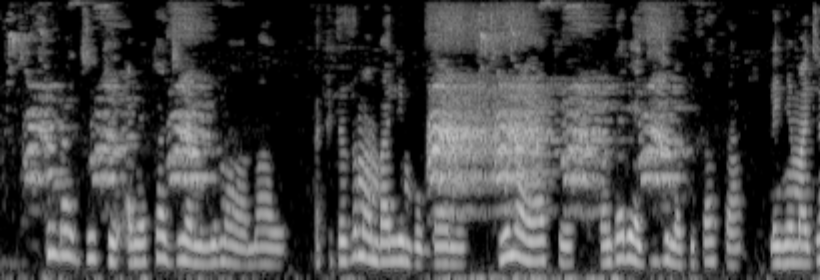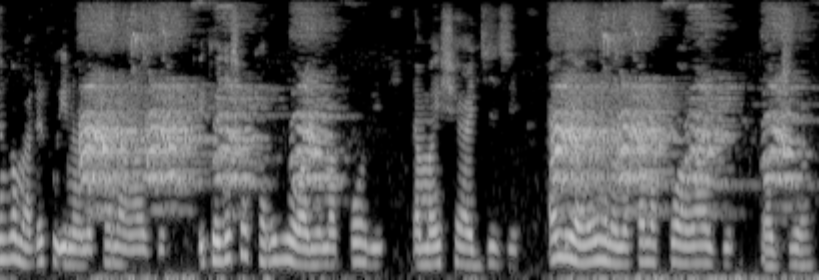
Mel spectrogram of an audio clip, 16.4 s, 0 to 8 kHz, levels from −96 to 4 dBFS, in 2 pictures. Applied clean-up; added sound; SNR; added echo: classical method Wiener filter.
